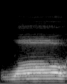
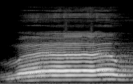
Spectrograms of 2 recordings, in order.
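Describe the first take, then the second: First: It is said thick, with wide rounded lips. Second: It is said small and light, without thickness. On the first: The speaker calls it wrong. "ঠোঁটটা যদি বড় হয় এরকম, ... এরকম যেন না হয়" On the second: The speaker calls it right. "ছোট হয়ে ওয়াও"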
